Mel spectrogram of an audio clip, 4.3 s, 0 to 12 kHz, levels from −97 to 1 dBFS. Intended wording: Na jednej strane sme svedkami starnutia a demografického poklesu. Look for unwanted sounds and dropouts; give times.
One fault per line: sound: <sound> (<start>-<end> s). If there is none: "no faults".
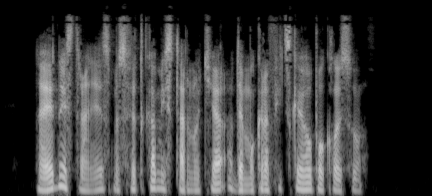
no faults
